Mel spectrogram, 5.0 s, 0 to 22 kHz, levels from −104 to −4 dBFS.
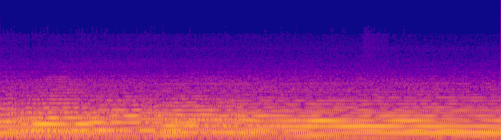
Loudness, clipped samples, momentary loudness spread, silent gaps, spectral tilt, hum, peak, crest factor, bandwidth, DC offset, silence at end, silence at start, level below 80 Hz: -28 LUFS; under 0.1%; 4 LU; none; -12 dB/octave; 50 Hz at -50 dBFS; -14 dBFS; 14 dB; 3.9 kHz; under 0.1%; 0 s; 0 s; -46 dBFS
